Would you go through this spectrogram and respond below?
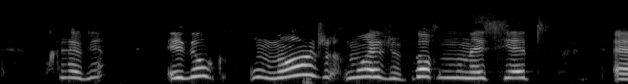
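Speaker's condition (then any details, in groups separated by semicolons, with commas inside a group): Cerebral palsy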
